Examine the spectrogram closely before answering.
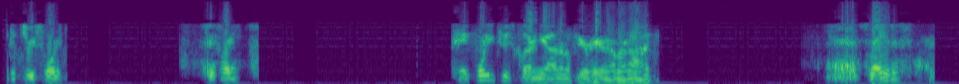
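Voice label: Sheriff West County, scanner audio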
